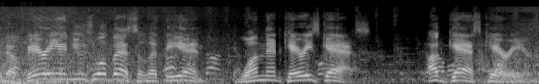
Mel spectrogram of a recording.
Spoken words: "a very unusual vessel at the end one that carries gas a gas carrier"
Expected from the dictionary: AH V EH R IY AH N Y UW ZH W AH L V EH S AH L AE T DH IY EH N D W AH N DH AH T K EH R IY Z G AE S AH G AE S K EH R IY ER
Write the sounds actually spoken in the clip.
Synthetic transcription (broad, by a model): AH V EH R IY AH N Y UW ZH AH L V EH S L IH T DH IY EH N D W AH N DH AH T K EH R IY Z G AE S AH G AE S K EH R IY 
